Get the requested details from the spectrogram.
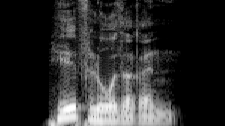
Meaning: inflection of hilflos: 1. strong genitive masculine/neuter singular comparative degree 2. weak/mixed genitive/dative all-gender singular comparative degree
- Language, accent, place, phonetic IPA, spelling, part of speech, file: German, Germany, Berlin, [ˈhɪlfloːzəʁən], hilfloseren, adjective, De-hilfloseren.ogg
